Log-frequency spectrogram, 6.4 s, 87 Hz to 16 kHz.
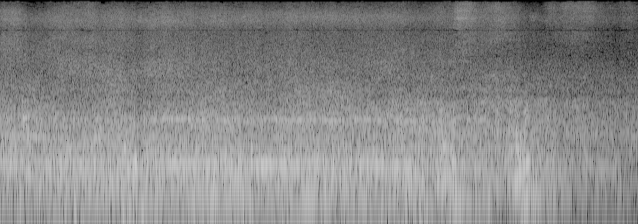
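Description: Seibu 4000-series '52 Seats of Happiness' train passing close by: a steady loud rumble of wheels on rail with a faint steady whine running through it. About five seconds in there is a brief swoop in pitch, and then the sound drops away.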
